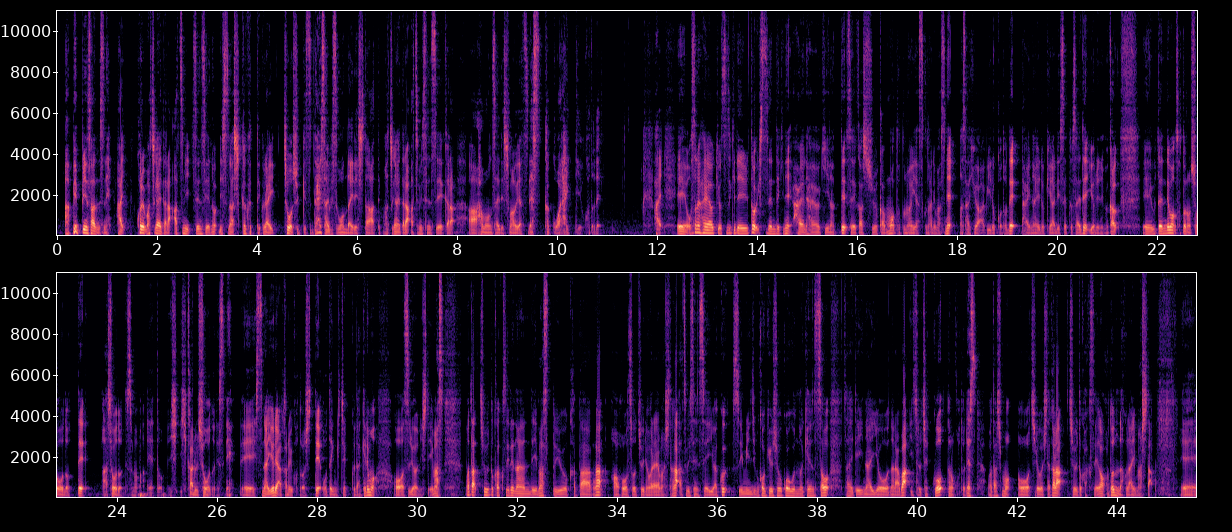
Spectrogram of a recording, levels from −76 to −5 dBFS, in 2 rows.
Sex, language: male, Japanese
